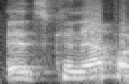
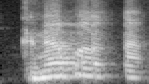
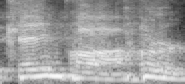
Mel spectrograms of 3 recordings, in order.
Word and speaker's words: Canepa: It's Canepa, right? Canepa. Yeah, you've got it right. That's very rarely pronounced correctly the first time. Great. It's usually a cane paw or Canepa, but you got it perfect.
